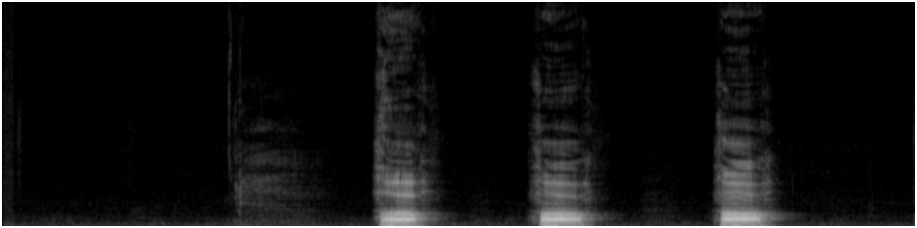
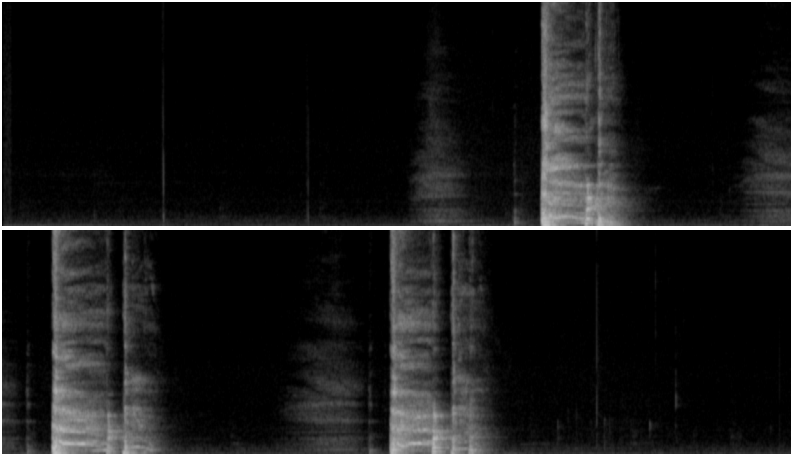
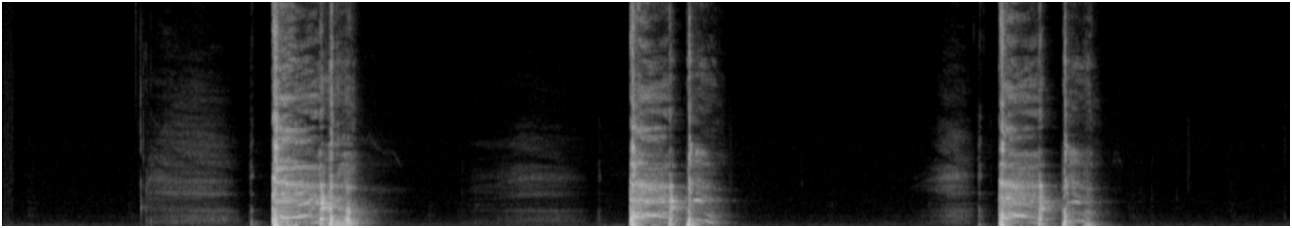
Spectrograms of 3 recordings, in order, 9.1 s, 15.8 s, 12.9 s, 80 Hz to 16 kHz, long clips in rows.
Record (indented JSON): {
  "exhalation_length": "9.1 s",
  "exhalation_amplitude": 5148,
  "exhalation_signal_mean_std_ratio": 0.31,
  "three_cough_length": "15.8 s",
  "three_cough_amplitude": 9622,
  "three_cough_signal_mean_std_ratio": 0.29,
  "cough_length": "12.9 s",
  "cough_amplitude": 14693,
  "cough_signal_mean_std_ratio": 0.31,
  "survey_phase": "beta (2021-08-13 to 2022-03-07)",
  "age": "65+",
  "gender": "Male",
  "wearing_mask": "No",
  "symptom_none": true,
  "smoker_status": "Never smoked",
  "respiratory_condition_asthma": false,
  "respiratory_condition_other": false,
  "recruitment_source": "REACT",
  "submission_delay": "2 days",
  "covid_test_result": "Negative",
  "covid_test_method": "RT-qPCR"
}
